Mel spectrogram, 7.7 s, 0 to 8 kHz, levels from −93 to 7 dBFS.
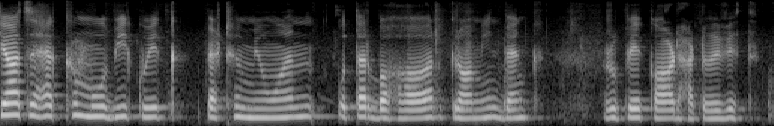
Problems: background sounds at intervals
